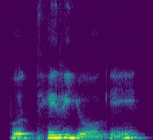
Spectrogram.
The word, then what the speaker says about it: बुद्धिर्योगे: Buddhir yoge, again iddhi, dha is second letter in the iddha is aspirated.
